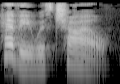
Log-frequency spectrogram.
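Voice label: "heavy with child", English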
